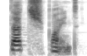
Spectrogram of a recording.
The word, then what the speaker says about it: touch point: Touch point. The stressed syllable here is the first syllable, touch. So you say it as touch point.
